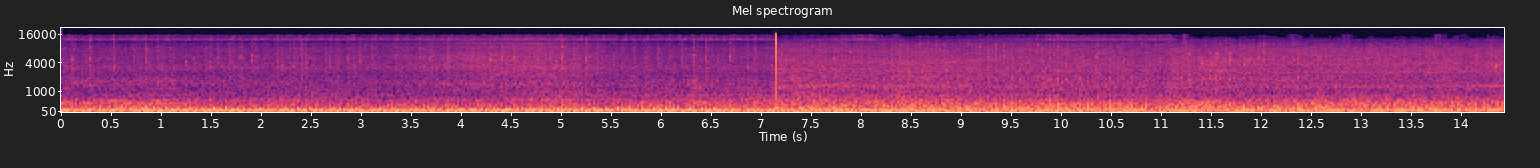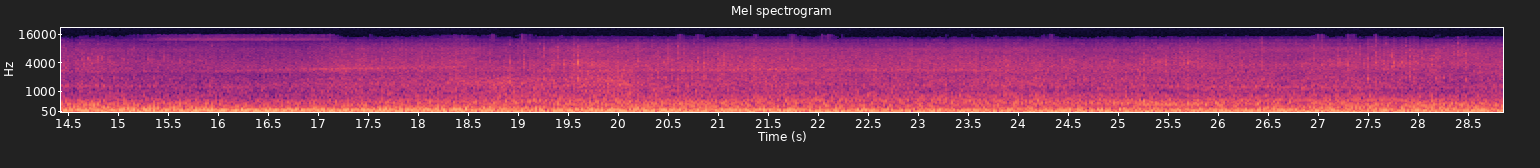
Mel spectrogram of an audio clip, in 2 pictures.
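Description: Motorcycle engine running, heard close from the bike itself, a steady low engine note that shifts with throttle, with an abrupt change about seven seconds in.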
